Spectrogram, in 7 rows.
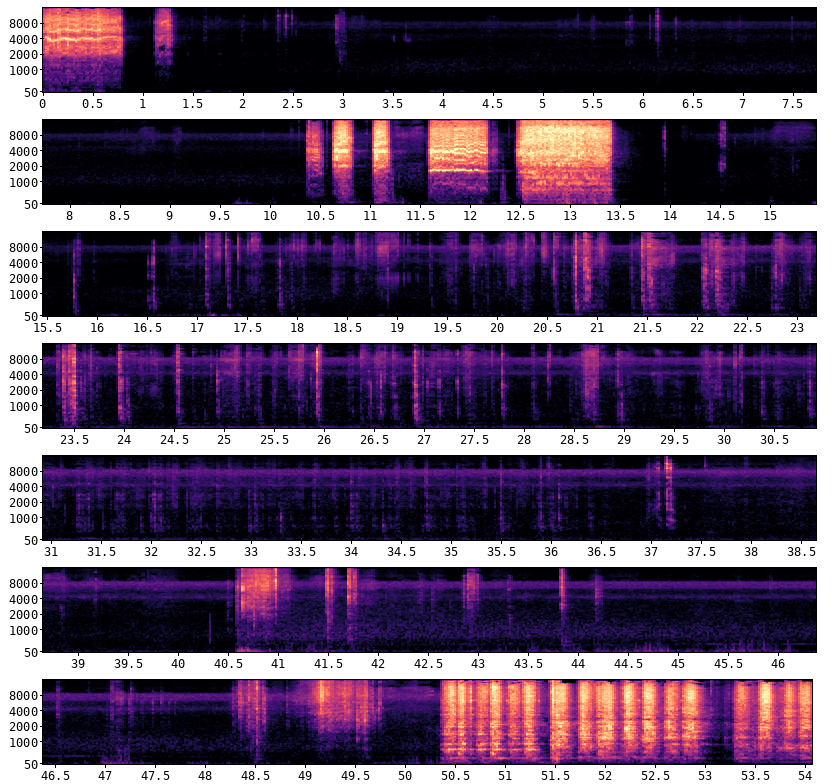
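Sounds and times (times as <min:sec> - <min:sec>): power drill drilling into wood: 0:00.0 - 0:01.3, 0:10.4 - 0:13.5.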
